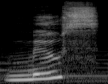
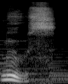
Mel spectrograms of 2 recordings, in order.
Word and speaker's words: mousse: this is a spiced caramel cheesecake moose spiced caramel cheesecake mousse i should say it like that shaped in the form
